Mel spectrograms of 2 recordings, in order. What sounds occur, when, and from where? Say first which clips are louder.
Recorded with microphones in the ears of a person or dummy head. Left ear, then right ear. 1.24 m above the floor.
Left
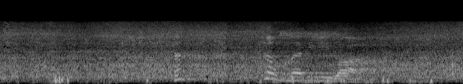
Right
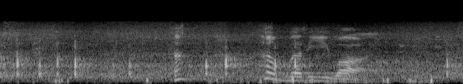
1.7 s a man speaking: right 3 dB; 30° right (ahead or behind), 0.7 m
